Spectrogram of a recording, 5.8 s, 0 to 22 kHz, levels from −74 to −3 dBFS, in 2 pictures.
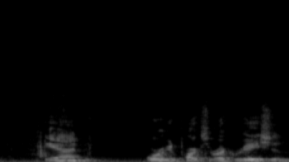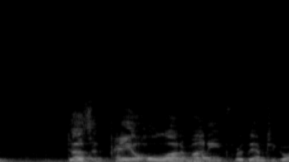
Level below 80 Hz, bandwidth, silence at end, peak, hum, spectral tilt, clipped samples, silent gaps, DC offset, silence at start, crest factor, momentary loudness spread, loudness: -66 dBFS; 13.5 kHz; 0 s; -24 dBFS; none; -5.5 dB/octave; under 0.1%; none; under 0.1%; 0 s; 18 dB; 18 LU; -41 LUFS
